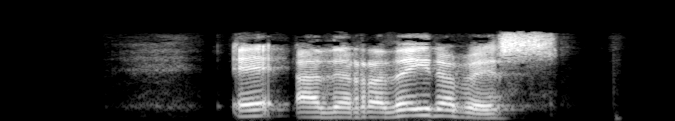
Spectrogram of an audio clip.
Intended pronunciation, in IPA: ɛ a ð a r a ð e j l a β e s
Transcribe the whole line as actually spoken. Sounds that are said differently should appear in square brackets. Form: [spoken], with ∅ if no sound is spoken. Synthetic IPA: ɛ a ð [e] r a ð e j [ɾ] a β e s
